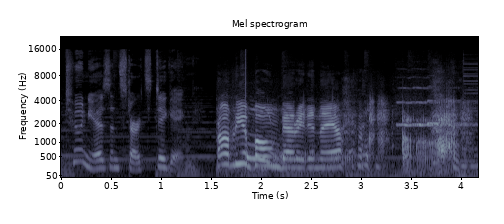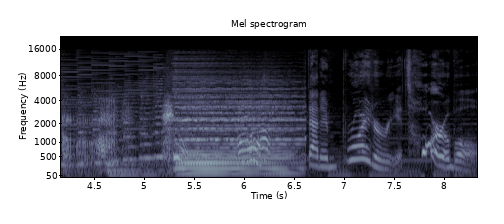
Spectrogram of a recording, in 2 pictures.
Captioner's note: both shriek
